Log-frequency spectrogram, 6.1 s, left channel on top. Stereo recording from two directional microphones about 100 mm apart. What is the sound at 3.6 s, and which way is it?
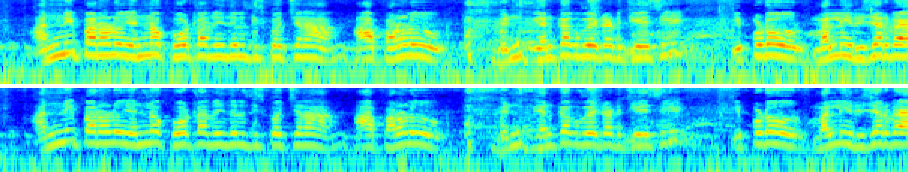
A man's voice, 5° right (ahead or behind).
